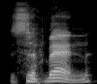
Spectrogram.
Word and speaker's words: X-Men: Or a few years before this, the one-shot parody issue of X-Men, pronounced Zmen, one syllable, by Milky Way Graphics, which I would argue no one should read these.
